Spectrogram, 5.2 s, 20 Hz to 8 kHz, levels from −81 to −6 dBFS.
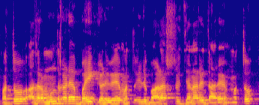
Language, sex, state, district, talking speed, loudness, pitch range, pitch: Kannada, male, Karnataka, Koppal, 105 wpm, -14 LUFS, 130-150 Hz, 140 Hz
